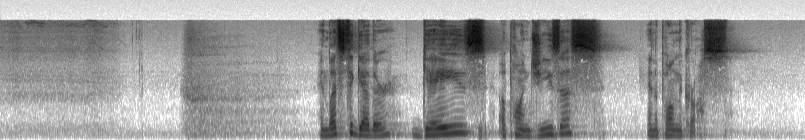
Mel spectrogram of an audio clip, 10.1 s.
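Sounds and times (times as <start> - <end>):
slow deep breath during a church sermon: 0.0 - 1.6, 2.2 - 3.8
speech: 4.0 - 9.2.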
